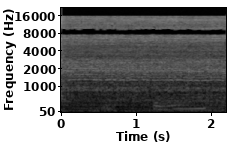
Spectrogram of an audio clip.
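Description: Portable USB-rechargeable mini blender running steadily while it blends banana pieces in milk, giving an even, steady noise.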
